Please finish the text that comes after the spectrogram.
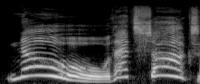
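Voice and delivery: high disappointed cry; dismayed fans. Retold or imitated. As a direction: squeal it like let-down fans. Fans react to her leaving.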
